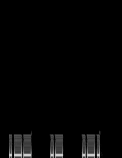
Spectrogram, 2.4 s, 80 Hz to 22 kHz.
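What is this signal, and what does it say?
Morse code, heard as a keyed tone, about 25 wpm, spaced as for 15 wpm, 550 Hz. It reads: WAR
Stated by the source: Morse practice sending news headlines at 15 wpm.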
